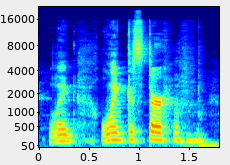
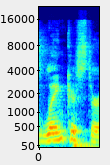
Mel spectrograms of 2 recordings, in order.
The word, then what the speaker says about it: Lancaster: How do you pronounce that? Lancaster. Lancaster.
